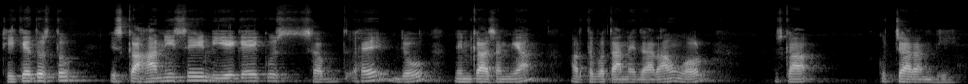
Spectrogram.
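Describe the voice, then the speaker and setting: A man teaching vocabulary in a slow lesson, asking the listener each word and then repeating the answer. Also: medium pitch, steady tone, pushed and bright. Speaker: language teacher.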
